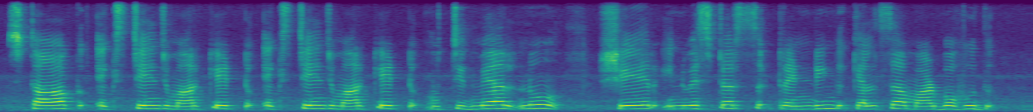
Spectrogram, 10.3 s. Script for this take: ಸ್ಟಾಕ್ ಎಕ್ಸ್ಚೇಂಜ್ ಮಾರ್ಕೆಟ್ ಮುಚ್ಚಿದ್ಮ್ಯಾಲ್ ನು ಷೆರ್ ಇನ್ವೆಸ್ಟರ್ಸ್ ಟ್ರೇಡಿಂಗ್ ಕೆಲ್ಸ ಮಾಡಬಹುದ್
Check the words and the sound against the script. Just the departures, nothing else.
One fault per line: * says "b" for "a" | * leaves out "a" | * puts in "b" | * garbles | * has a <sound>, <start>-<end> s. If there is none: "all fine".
* puts in "ಎಕ್ಸ್ಚೇಂಜ್ ಮಾರ್ಕೆಟ್"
